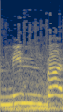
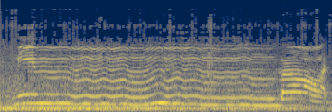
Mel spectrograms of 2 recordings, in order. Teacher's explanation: Jadi kita tidak baca, contohnya seperti min ba, jadi kita tidak baca min ba, tapi dipalingkan, diganti bunyinya, suara nun matinya diganti menjadi mim. Jadi kita baca mim ba'd. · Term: iklabe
